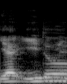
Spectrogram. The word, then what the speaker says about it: Edo: And number 5, you're gonna have to help me out here with the pronunciation. Is this a Japanese situation? It's a Japanese. Edo. Edo.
